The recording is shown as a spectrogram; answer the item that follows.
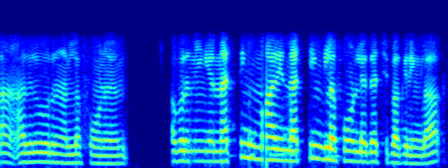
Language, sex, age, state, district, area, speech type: Tamil, male, 18-30, Tamil Nadu, Tenkasi, urban, conversation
